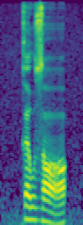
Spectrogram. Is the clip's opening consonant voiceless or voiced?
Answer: voiceless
